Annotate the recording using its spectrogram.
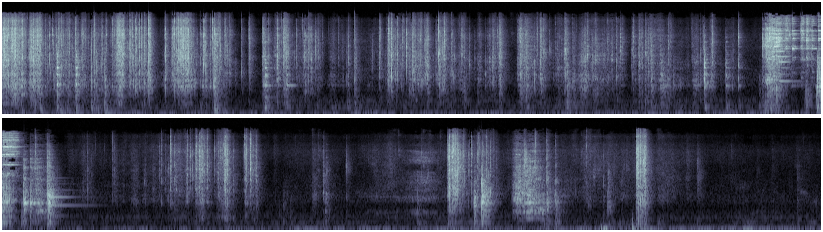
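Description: A pie server scraping and crunching through a baked cheese-and-egg pie, with the baking paper lining the tin crinkling. About halfway through comes a louder clatter with a short ringing tone, then more scraping and a sharp click near the end.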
